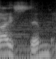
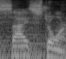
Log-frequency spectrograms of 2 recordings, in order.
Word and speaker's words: Psystorm: Is it Psystim? I don't know. It is Psystorm.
